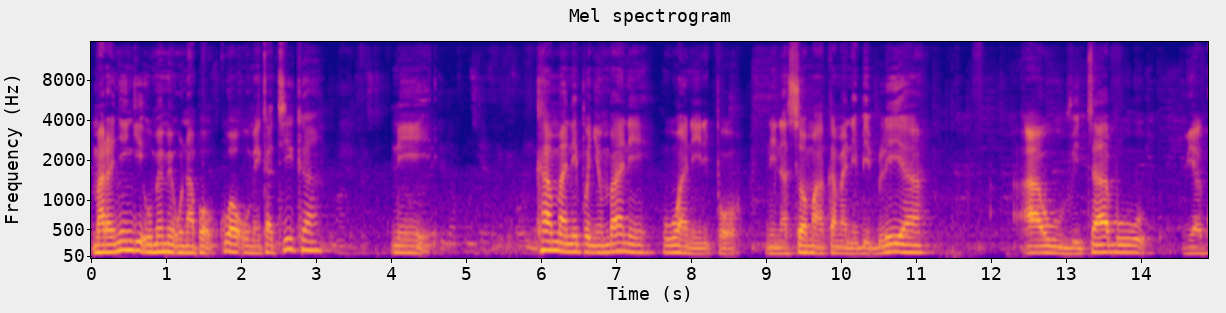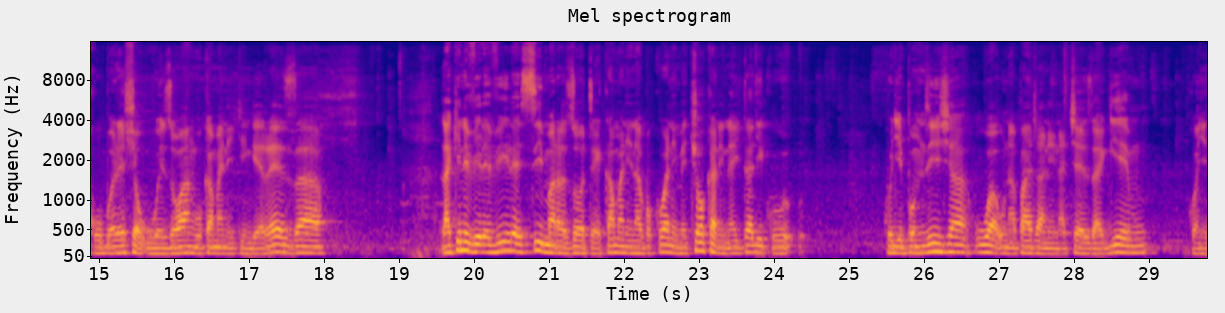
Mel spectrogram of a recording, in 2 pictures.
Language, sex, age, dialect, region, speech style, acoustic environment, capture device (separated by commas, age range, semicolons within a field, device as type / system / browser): Swahili, male, 18-24, Tanzania - Dar es Salaam, Tanzania, happy; relaxed, music, mobile / Linux / Chrome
